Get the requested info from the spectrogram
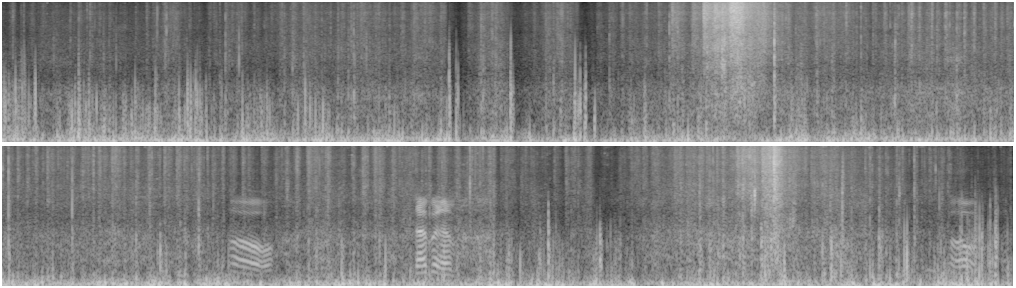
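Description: A horse galloping on turf, its hoofbeats under heavy wind buffeting on the rider's camera microphone. There are brief louder rushes of noise about five seconds in and near the end.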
